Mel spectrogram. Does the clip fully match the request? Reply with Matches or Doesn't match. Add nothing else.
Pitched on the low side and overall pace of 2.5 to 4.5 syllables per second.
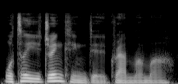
Doesn't match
